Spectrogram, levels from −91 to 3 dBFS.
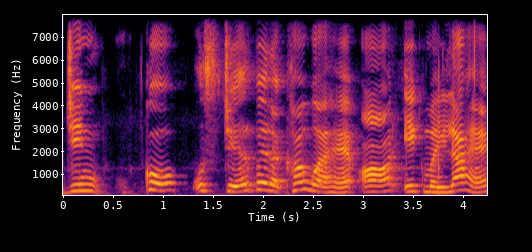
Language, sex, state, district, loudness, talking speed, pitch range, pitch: Hindi, female, Chhattisgarh, Bilaspur, -16 LUFS, 170 wpm, 245-310 Hz, 270 Hz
